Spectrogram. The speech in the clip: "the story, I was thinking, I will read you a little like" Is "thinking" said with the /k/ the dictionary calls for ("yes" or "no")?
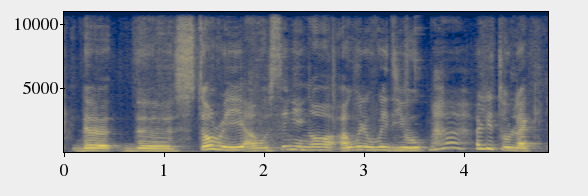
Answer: no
